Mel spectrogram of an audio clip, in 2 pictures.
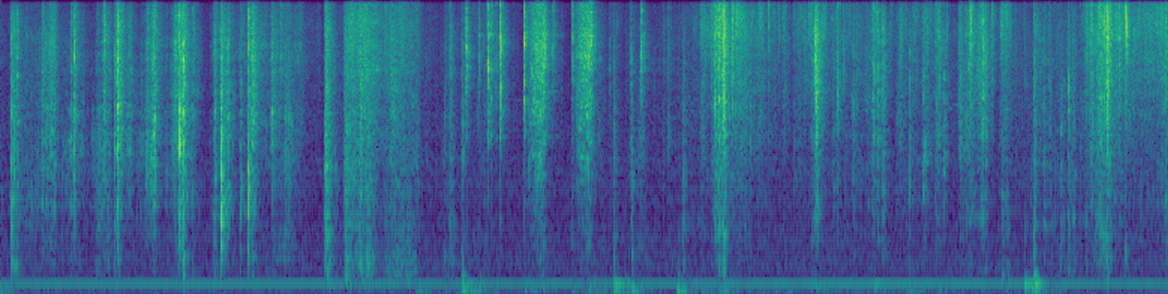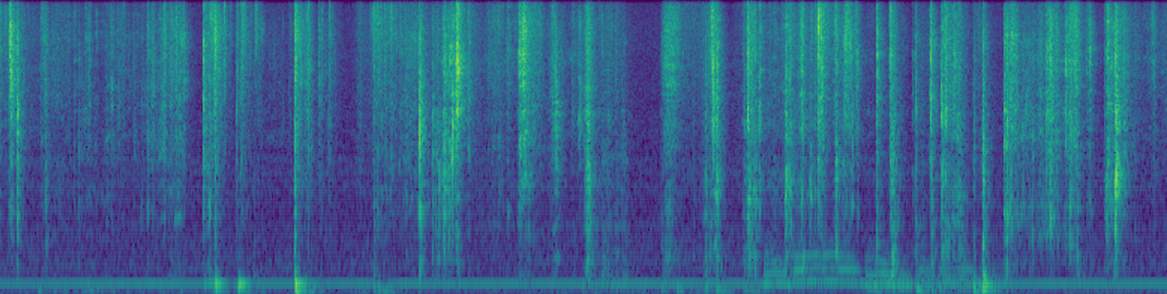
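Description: Trading cards and card boxes being handled on a table: a run of irregular clicks, taps and rustles as cards are sorted and boxes moved, over a steady low hum.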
